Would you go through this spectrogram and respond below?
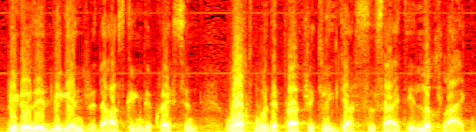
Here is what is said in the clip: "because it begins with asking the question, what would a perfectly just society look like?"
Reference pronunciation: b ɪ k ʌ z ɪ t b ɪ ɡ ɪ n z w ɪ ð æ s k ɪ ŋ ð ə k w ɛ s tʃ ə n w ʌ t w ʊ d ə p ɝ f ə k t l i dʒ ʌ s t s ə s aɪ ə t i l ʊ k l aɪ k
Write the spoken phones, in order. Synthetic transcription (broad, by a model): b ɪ k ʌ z ɪ t b ɪ ɡ ɪ n z w ɪ ð æ s k ɪ ŋ ð ə k w ɛ s tʃ ə n w ʌ t w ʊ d ə p ɝ f ə k t l i dʒ ʌ s t s ə s aɪ ə t i l ʊ k l aɪ k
